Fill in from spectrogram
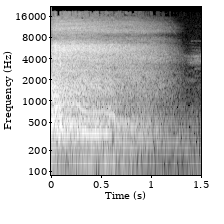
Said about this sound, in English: And that little hold right there. Yeah, I could feel it. Like already the nitrous oxide. So even just one deep breath in and holding at the top, you'll already start to feel that loopy feeling. That's the elevation of the nitrous oxide coming up.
